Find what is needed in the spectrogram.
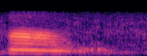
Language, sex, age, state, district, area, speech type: Odia, female, 60+, Odisha, Gajapati, rural, conversation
